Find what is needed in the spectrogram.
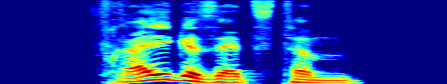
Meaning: strong dative masculine/neuter singular of freigesetzt
- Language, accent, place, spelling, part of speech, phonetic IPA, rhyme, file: German, Germany, Berlin, freigesetztem, adjective, [ˈfʁaɪ̯ɡəˌzɛt͡stəm], -aɪ̯ɡəzɛt͡stəm, De-freigesetztem.ogg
